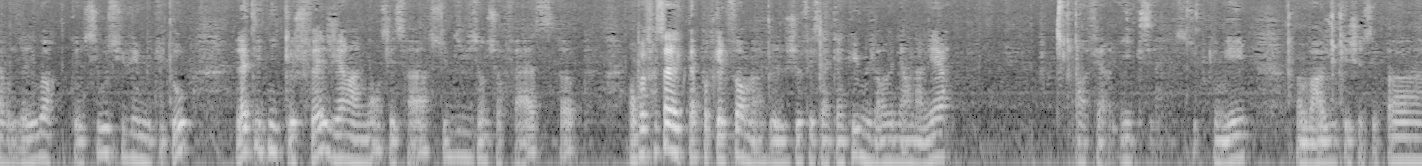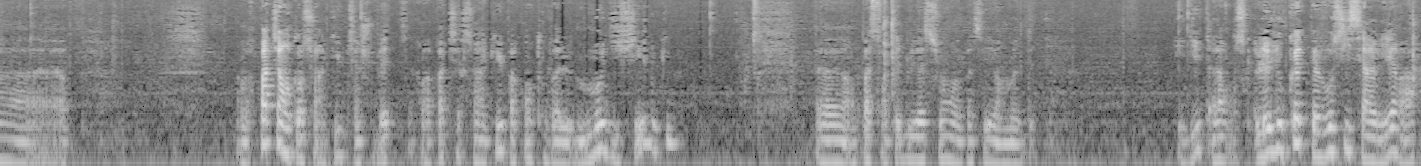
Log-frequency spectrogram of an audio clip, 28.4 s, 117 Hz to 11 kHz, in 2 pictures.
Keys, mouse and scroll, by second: 0.7 click, 0.8 middle drag, 0.9 right click, 1.0 middle click, 1.2-2.4 middle drag, 2.6-4.6 drag, 10.8 x, 13.5 shift+a, 19.1-22.1 drag, 23.2 Tab, 26.2 Tab.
